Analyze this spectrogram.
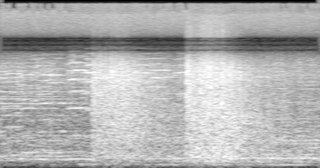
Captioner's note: gunshots; elevator whirring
